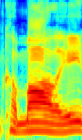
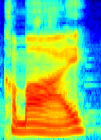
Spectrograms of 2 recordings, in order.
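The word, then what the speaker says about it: Komali: It seems you have helped my son Kam uh Kamali. That's how I think you're actually supposed to say his name. Kamali, not Kamay.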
